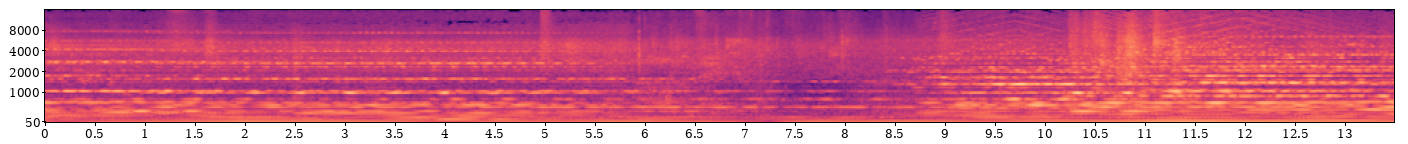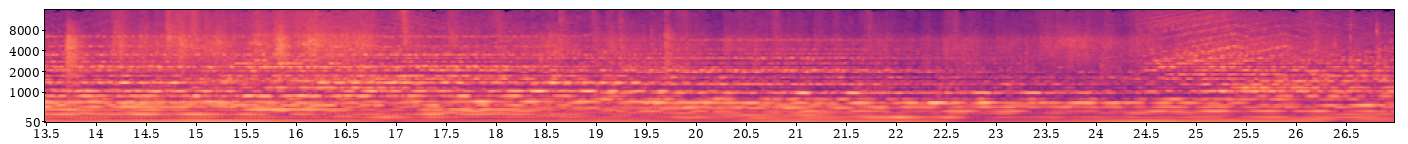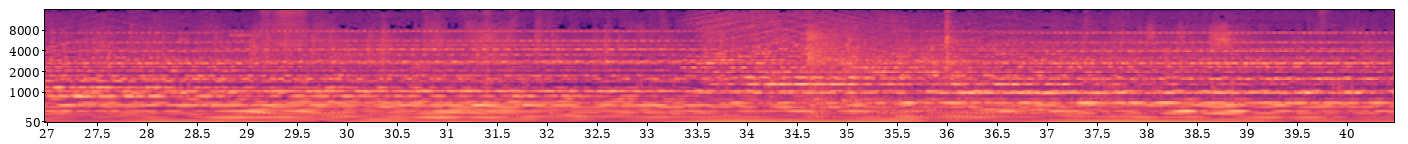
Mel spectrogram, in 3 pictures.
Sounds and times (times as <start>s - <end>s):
Music: 0.0s - 40.4s.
